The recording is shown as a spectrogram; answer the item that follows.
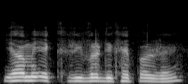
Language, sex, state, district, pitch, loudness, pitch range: Hindi, male, Arunachal Pradesh, Longding, 155 Hz, -17 LUFS, 150-170 Hz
